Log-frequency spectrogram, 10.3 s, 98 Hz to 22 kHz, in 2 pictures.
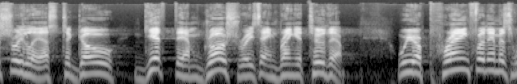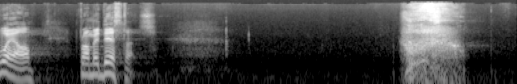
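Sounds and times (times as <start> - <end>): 
speech: 0.0 - 6.8, 9.2 - 9.5
person sneezing: 9.2 - 10.0.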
